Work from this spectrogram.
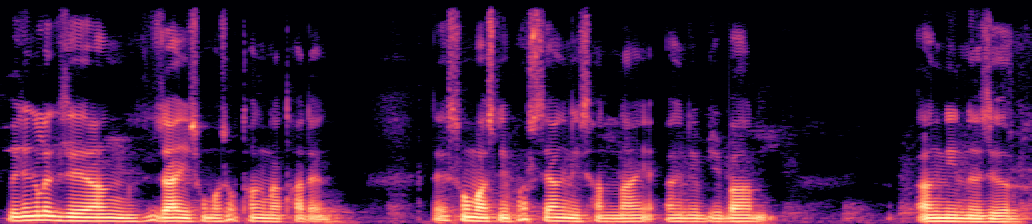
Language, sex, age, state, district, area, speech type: Bodo, male, 30-45, Assam, Udalguri, urban, spontaneous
